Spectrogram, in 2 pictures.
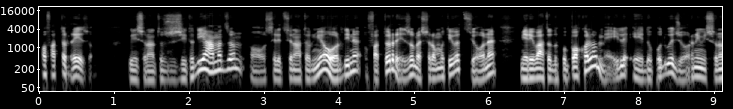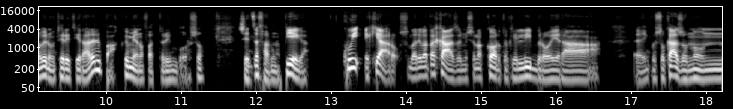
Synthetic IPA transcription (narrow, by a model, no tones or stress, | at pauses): ɔfːat̪ːoirːɛːzo | kwind̪isoːnonaːt̪os̬ulsiːt̪od̪iamad̪zonɔselet̪sːjonaːt̪oilmiːoord̪ineʔɔfːat̪ːoirːeːzoɔmesːolamot̪ivat̪sːjoːne | miɛarːivaːt̪od̪oːpopɔːkoalamɛ̰jled̪ːoːpod̪uːed͡ʒo̰rnimisoːnovenuːt̪iarit̪iɾa̰ːɾeilpa̰kːoemːianːofat̪ːorːimbo̰rsosɛnt̪safaɾeunapjɛːɡa | kwiʔɛkːja̰ːɾʔo̰soːnoarːivaːt̪oakːaːzamisoːnoakːɔrt̪okeilːiːbɾoɛːɾa | iŋkwest̪okaːzonon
